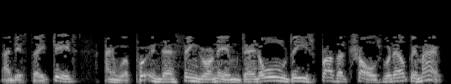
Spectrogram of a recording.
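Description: A man voicing a dim-witted, drug-addled troll loser in an audiobook, husky, reasoning in plodding slang. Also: mid-range voice, lively intonation, a little fast, no echo, voice pushed up. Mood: muddled reasoning. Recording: tinny, narrow-band radio-like audio.

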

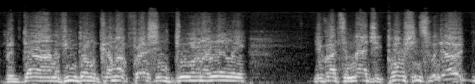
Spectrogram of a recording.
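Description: Audiobook role: gallant roue, played by a man, gushing flattery in a bright, forceful drawl. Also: sits low, moderate pace, vocal fry, slightly rough, exaggerated voice, low-quality recording. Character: gallant Southern rake, an oily flattering companion.

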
